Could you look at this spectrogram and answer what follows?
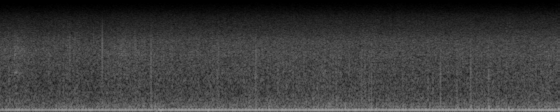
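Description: Steady hiss and low hum of an old optical film soundtrack, with no dialogue, music or sound effects.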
